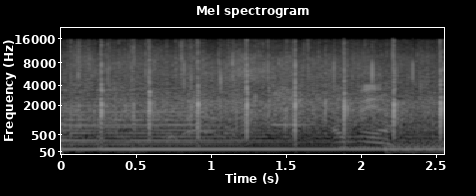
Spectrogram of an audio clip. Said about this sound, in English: Amen. Let's give the Lord a hand clap of praise today.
